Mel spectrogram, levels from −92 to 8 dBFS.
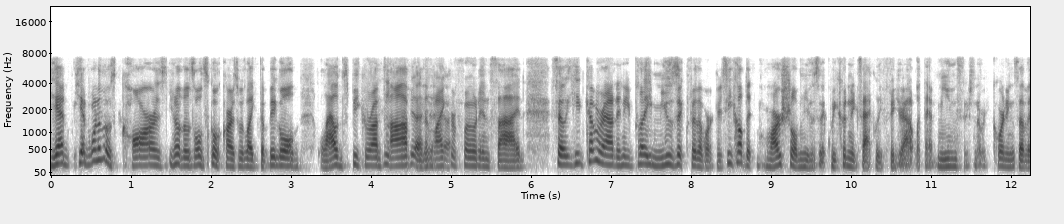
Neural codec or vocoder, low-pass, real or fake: vocoder, 22.05 kHz, 80 mel bands, HiFi-GAN; 7.2 kHz; fake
